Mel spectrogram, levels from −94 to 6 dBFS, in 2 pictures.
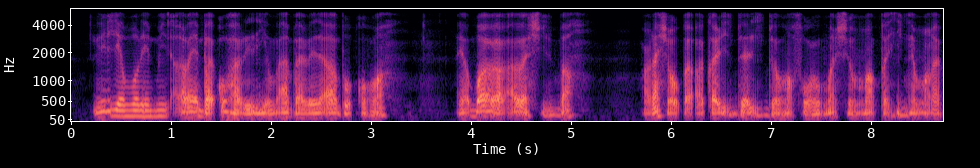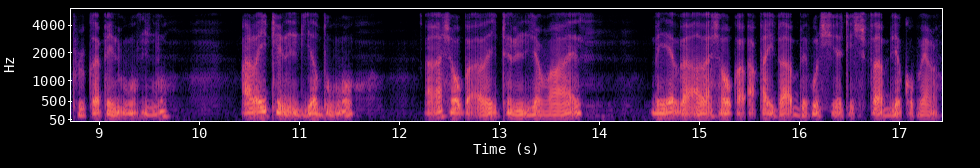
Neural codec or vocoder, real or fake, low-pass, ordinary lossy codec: autoencoder, 44.1 kHz, a latent of 192 numbers a frame, MeloTTS; fake; 5.4 kHz; none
